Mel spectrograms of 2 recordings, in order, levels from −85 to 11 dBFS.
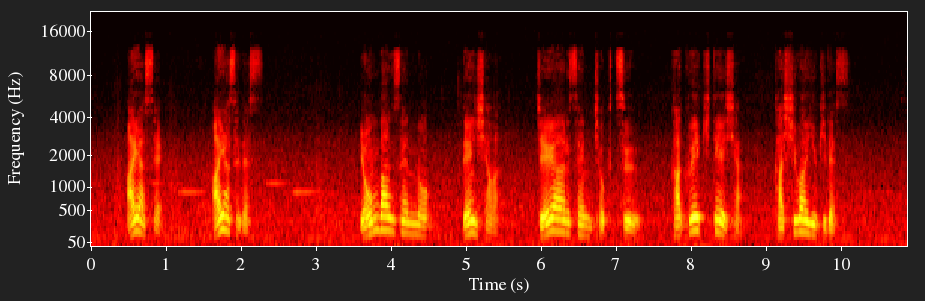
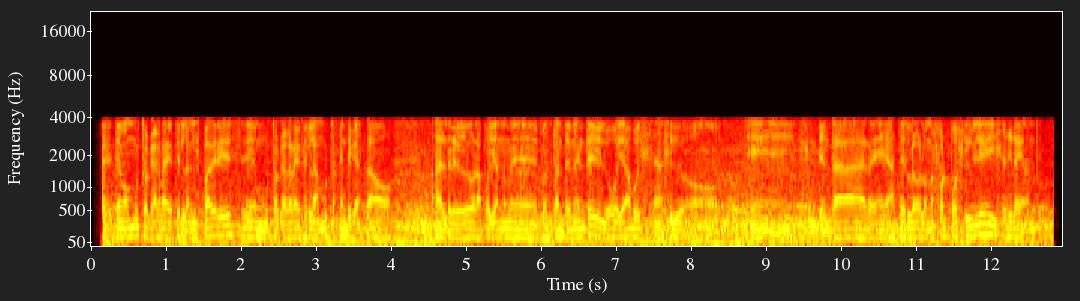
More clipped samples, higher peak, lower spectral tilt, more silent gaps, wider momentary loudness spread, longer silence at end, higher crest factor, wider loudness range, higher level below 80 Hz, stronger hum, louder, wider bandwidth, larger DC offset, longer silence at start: neither; about the same, -2 dBFS vs 0 dBFS; second, -6 dB/octave vs -10.5 dB/octave; neither; first, 17 LU vs 3 LU; first, 0.95 s vs 0.1 s; first, 20 dB vs 12 dB; about the same, 3 LU vs 1 LU; second, -56 dBFS vs -24 dBFS; neither; second, -20 LUFS vs -13 LUFS; first, 12.5 kHz vs 4 kHz; neither; first, 0.5 s vs 0.15 s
